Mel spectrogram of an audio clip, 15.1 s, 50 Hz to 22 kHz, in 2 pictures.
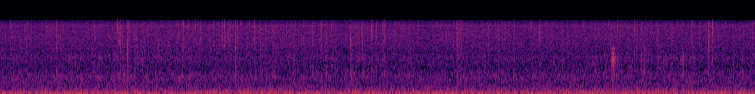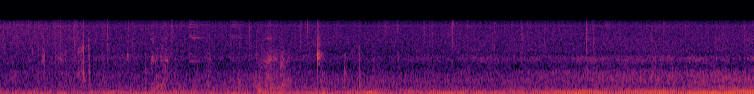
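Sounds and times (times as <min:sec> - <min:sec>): sleet and freezing rain hissing: 0:00.0 - 0:15.0
low rumble: 0:04.4 - 0:15.0.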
